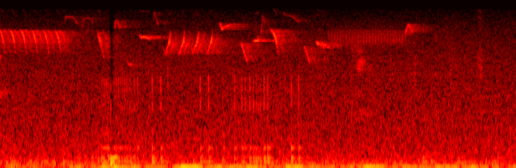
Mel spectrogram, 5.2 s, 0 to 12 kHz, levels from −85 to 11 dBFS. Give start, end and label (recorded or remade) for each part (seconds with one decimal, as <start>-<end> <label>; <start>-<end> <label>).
0.0-5.2 recorded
